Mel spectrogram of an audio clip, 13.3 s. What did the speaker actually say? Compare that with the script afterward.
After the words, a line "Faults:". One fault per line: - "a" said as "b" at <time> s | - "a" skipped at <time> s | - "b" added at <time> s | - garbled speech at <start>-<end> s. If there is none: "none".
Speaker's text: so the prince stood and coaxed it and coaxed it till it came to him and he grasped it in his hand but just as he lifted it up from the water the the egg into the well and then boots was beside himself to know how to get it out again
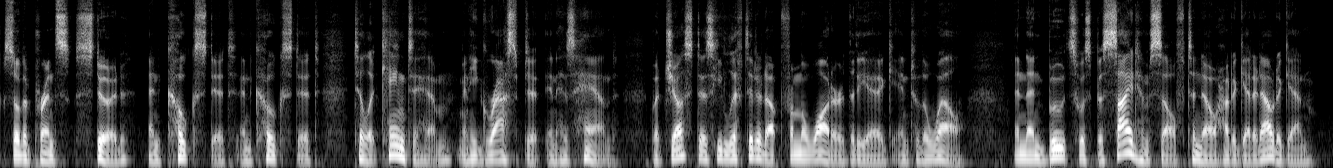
so the prince stood and coaxed it and coaxed it till it came to him and he grasped it in his hand but just as he lifted it up from the water the the egg into the well and then boots was beside himself to know how to get it out again
Faults:
none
